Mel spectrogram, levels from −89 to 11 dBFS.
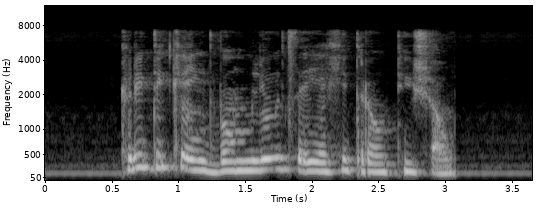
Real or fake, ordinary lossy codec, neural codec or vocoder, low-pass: fake; none; codec, 16 kHz, 8 kbps, FreqCodec, larger model; 7.2 kHz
